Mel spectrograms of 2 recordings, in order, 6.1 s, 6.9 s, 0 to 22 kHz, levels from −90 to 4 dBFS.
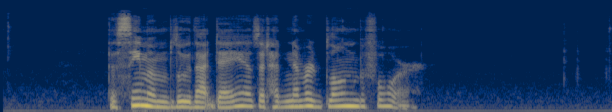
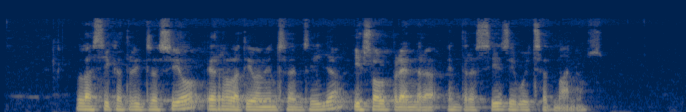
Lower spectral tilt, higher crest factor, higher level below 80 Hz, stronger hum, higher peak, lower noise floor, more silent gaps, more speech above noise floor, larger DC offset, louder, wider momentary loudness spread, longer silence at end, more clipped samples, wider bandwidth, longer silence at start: about the same, -5.5 dB/octave vs -6.5 dB/octave; about the same, 18 dB vs 18 dB; second, -58 dBFS vs -48 dBFS; neither; about the same, -8 dBFS vs -10 dBFS; second, -61 dBFS vs -72 dBFS; neither; second, 37 dB vs 45 dB; neither; first, -24 LUFS vs -28 LUFS; first, 12 LU vs 9 LU; first, 1.95 s vs 0.9 s; neither; first, 13 kHz vs 11.5 kHz; first, 1.1 s vs 0.75 s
